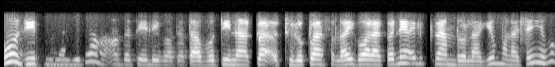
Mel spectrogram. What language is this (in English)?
Nepali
